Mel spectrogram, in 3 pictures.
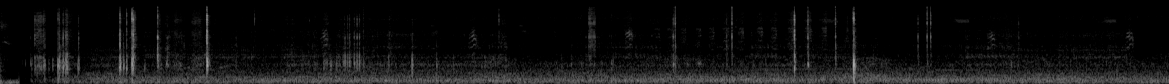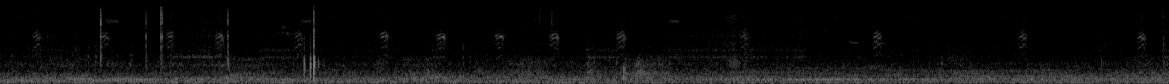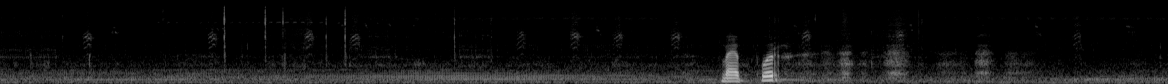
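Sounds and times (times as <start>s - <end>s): low pond background: 0.0s - 35.0s
sharp bird chirps and clicks: 4.1s - 21.0s, 22.9s - 30.4s, 31.2s - 32.7s.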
